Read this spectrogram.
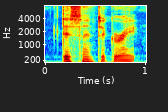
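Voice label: "disintegrate", American English; pronunciations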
